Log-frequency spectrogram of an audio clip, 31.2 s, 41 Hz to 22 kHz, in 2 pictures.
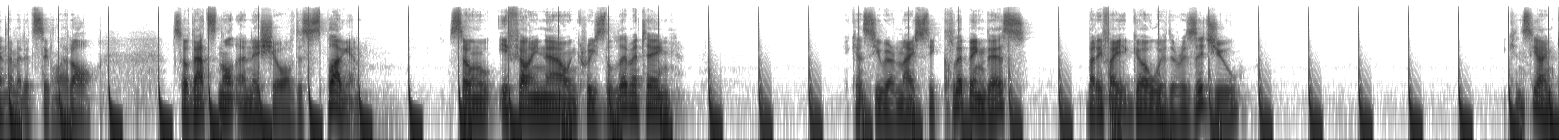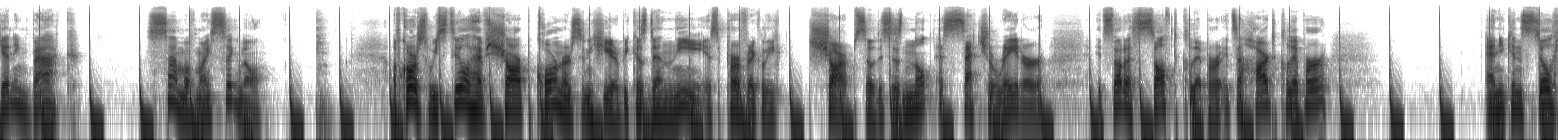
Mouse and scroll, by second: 5.4-9.5 drag, 11.1-15.3 drag, 16.5-19.1 drag, 31.0-31.1 drag.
